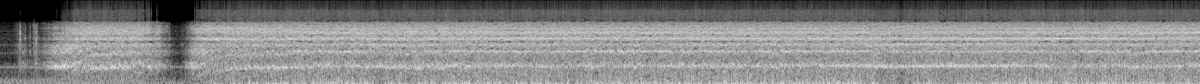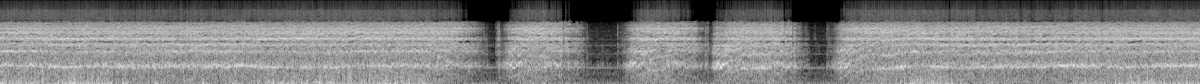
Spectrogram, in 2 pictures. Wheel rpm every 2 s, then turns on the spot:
80, 180, 220, 230, 230, 230, 220, 220, 90, 70, 140, 220.
none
